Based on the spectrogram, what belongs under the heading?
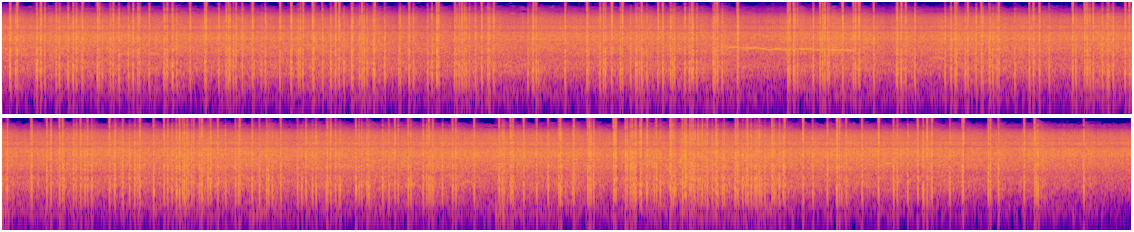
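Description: Fireworks crackling: a loud, dense, continuous run of rapid pops and snaps.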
